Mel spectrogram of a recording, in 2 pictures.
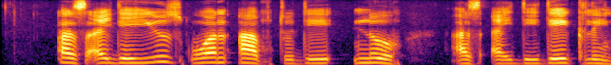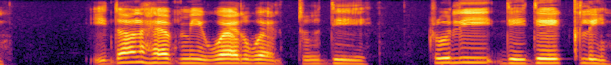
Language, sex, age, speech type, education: Nigerian Pidgin, female, 30-45, spontaneous, tertiary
